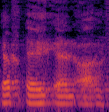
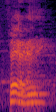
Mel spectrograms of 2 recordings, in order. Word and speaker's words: Fani: Because people can see, and they're smart, and we could sometime explain it, but one after another, you had Fani, F-A-N-I, which is usually pronounced Fanny.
